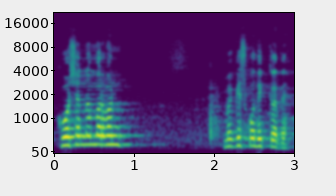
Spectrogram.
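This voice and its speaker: Male teacher, very high voice, echoey classroom sound, asks and answers his own questions. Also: normal speed. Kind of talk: classroom lecture.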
